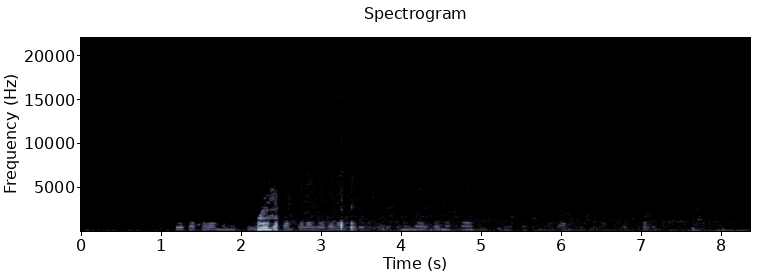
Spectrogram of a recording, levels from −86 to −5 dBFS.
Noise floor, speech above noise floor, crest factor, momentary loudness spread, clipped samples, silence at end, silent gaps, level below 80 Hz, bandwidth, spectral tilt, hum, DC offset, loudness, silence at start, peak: -80 dBFS; 42 dB; 26 dB; 29 LU; under 0.1%; 3.55 s; none; -80 dBFS; 6.8 kHz; -8.5 dB/octave; none; under 0.1%; -34 LUFS; 1.2 s; -16 dBFS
